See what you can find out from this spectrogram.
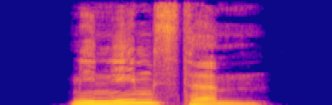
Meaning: strong dative masculine/neuter singular superlative degree of minim
- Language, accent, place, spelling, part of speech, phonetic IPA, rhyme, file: German, Germany, Berlin, minimstem, adjective, [miˈniːmstəm], -iːmstəm, De-minimstem.ogg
